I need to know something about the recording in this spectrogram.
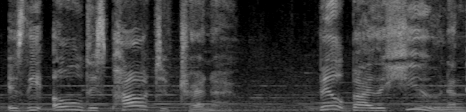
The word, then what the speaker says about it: Treno: The center is the oldest part of Treno.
